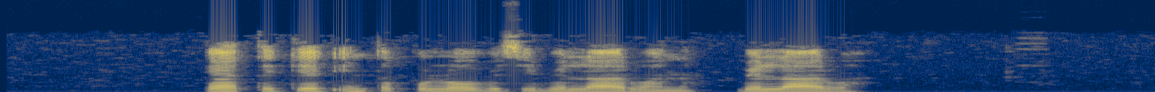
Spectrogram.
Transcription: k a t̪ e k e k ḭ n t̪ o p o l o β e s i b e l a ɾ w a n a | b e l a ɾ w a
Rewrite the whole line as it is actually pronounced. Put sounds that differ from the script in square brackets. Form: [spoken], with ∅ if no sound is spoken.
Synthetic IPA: k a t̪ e k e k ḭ n t̪ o p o l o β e s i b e l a ɾ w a n a | b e l a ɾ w a

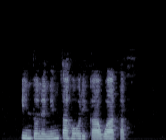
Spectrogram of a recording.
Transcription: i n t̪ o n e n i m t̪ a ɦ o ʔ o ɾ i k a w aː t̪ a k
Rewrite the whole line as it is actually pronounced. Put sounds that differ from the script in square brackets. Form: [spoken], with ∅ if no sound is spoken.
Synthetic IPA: i n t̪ o n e n i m t̪ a ɦ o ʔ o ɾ i k a w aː t̪ a k

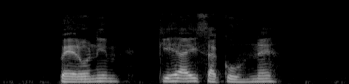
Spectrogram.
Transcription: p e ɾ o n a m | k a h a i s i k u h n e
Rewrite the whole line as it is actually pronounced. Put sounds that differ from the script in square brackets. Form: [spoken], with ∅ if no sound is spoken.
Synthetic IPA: p e ɾ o n [i] m | k [i] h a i s [a] k u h n e

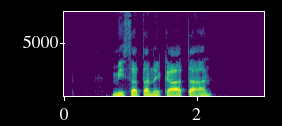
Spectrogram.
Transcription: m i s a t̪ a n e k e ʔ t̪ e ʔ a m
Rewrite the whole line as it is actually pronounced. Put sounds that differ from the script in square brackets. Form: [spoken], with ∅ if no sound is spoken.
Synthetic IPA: m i s a t̪ a n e k [a] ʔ t̪ [a] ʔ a [n]

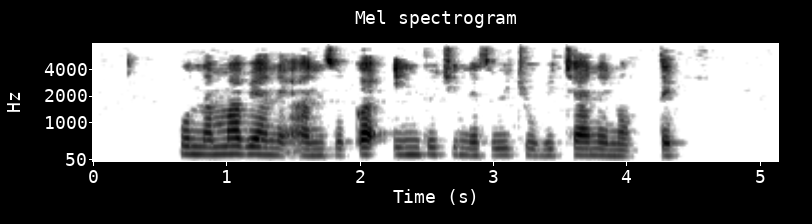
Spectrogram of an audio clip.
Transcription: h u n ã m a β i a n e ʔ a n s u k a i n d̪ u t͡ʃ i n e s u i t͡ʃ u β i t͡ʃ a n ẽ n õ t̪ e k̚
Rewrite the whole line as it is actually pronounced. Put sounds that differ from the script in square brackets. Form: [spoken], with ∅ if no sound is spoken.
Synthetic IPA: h u n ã m a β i a n e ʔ a n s u k a i n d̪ u t͡ʃ i n e s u i t͡ʃ u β i t͡ʃ a n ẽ n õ t̪ e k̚

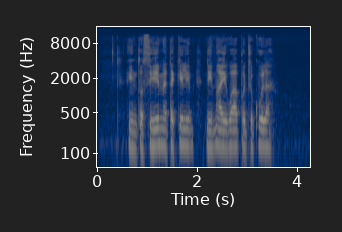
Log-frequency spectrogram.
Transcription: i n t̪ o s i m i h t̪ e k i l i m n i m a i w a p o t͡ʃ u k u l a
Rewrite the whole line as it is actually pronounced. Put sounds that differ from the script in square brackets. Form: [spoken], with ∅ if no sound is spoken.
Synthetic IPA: i n t̪ o s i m [e] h t̪ e k i l i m n i m a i w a p o t͡ʃ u k u l a

